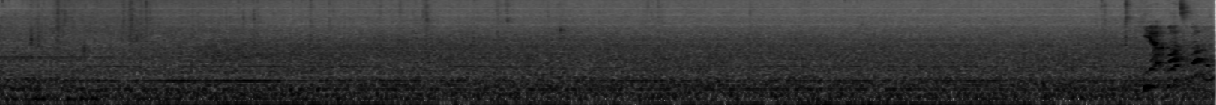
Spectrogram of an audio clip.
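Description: Whirlpool bathtub jets running: a steady low hum from the jet pump motor under the rush and churn of water forced through the jets.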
